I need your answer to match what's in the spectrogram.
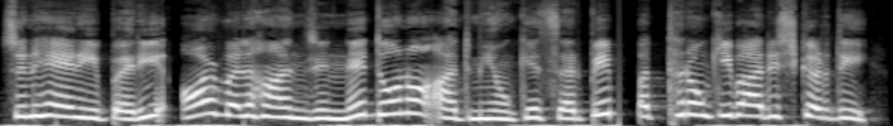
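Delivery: plain reading voice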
